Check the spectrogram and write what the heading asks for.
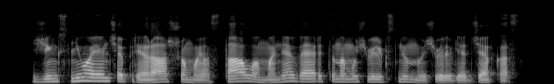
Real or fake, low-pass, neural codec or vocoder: real; 10.8 kHz; none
